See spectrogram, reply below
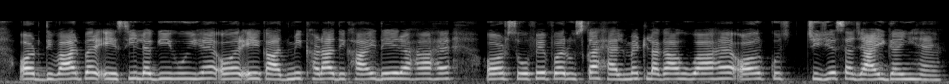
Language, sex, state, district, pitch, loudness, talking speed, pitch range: Hindi, female, Bihar, Gaya, 255 Hz, -16 LUFS, 185 wpm, 250-265 Hz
